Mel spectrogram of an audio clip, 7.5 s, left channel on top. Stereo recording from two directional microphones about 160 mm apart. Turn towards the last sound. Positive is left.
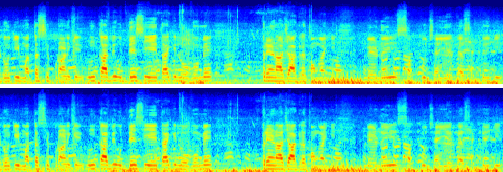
turn(degrees=-15)  # may be behind; listen again after turning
